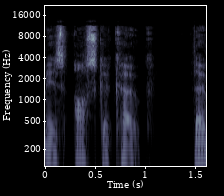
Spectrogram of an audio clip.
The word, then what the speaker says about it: Koch: His name is Oscar Koch, though most Americans would have pronounced it like Coach.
